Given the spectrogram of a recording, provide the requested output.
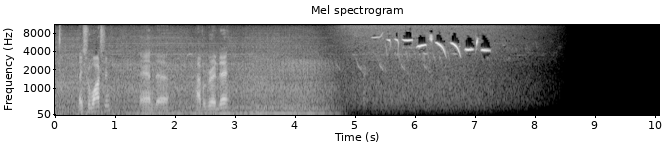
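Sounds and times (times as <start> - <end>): low traffic rumble: 0.0 - 7.7
high bird chirps sliding down: 4.7 - 8.1.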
